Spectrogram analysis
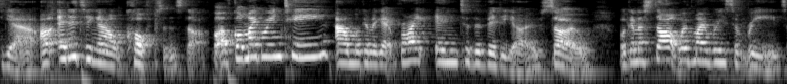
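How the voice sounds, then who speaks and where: A woman's voice: mid-range voice, a bit bright. Congested woman book vlogger, super enthusiastic, roomy echo, bit of music underneath. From England. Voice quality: stuffy, blocked-nose voice. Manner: gushing, enthusiastic, chatty. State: congested from a cold. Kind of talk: casual book review chat.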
